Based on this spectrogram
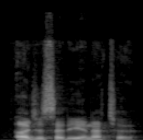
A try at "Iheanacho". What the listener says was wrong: Exactly. That's what I'm saying. You are adding an H. Iheanacho. Iheanacho. It's not Nacho. It's not Iheanacho.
